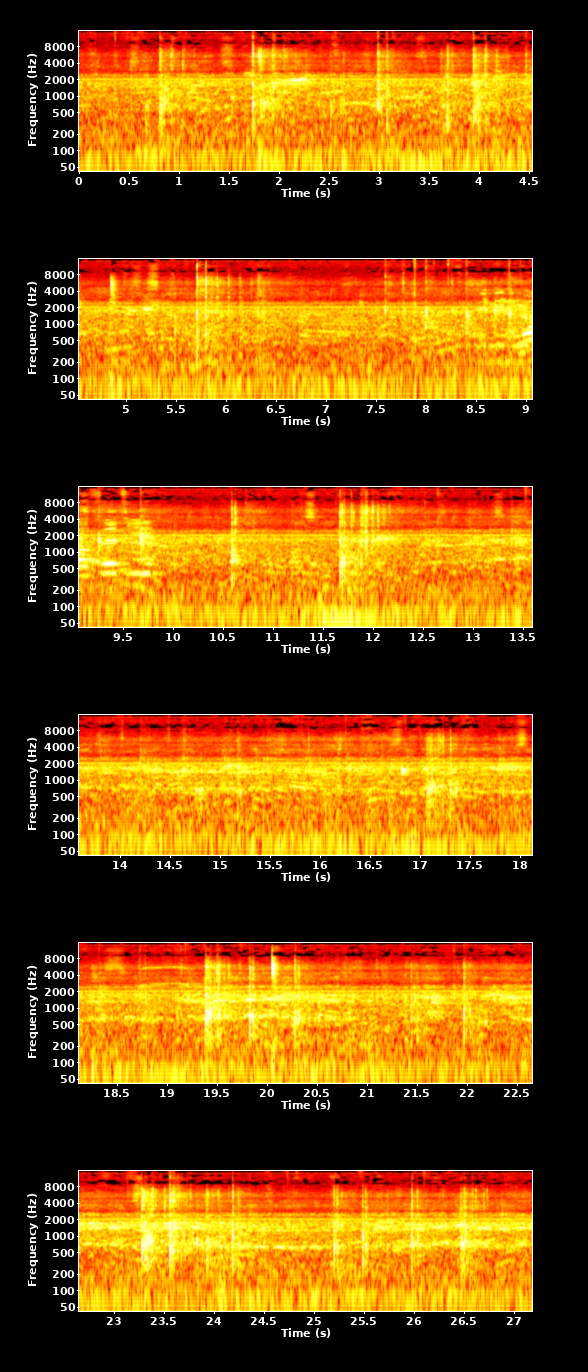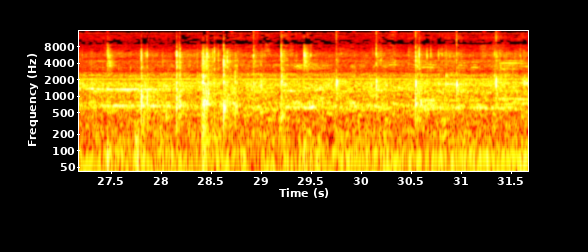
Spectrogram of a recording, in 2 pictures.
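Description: Padel rackets striking the ball in a knock-up rally, with irregular sharp pocks from racket hits and bounces, over background voices.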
